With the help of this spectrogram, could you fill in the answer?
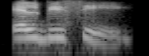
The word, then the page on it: LBC: Indian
